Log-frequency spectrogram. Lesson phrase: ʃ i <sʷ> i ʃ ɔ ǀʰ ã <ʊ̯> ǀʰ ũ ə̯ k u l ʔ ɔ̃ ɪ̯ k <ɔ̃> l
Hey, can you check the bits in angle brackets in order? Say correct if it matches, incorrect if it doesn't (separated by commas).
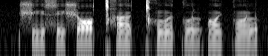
incorrect, incorrect, incorrect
